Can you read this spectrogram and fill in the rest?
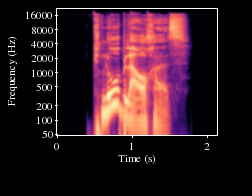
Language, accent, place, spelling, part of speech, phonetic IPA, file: German, Germany, Berlin, Knoblauches, noun, [ˈknoːpˌlaʊ̯xəs], De-Knoblauches.ogg
- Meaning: genitive singular of Knoblauch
